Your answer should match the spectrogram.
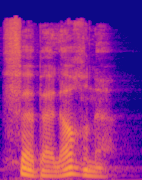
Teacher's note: لاحظ صفة الاستعلاء لحرف الغين في كلمة فبلغنا، جاء ساكنا في وسط الكلمة، فالواجب تفخيمه مع عدم المبالغة لأنه تفخيم من المرتبة الرابعة كما مر معك، وحروف التفخيم يجمعها قولك خص ضغط قظ، خص ضغط قظ.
